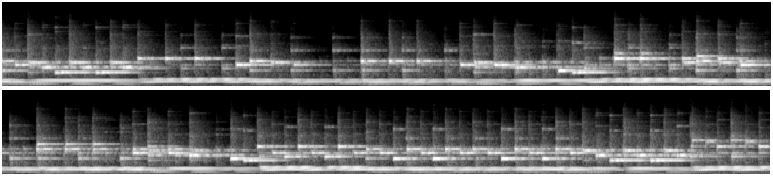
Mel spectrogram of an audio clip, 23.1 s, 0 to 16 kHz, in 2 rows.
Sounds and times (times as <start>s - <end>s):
Music: 0.0s - 23.0s.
